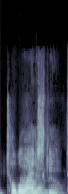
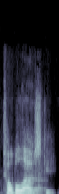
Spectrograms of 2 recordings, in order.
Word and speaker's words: Tobolowski: Tobolowski. Tobolowski. I Tobol- uh, think I'm going to try that and get the meter. – Going? I got it. Tobolowski.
